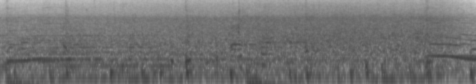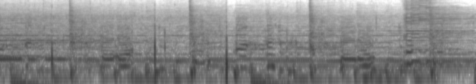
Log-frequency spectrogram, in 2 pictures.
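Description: Continuous rushing water roars at moderate volume, a broad steady wash like falling water, with a few small knocks and clicks near the end.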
